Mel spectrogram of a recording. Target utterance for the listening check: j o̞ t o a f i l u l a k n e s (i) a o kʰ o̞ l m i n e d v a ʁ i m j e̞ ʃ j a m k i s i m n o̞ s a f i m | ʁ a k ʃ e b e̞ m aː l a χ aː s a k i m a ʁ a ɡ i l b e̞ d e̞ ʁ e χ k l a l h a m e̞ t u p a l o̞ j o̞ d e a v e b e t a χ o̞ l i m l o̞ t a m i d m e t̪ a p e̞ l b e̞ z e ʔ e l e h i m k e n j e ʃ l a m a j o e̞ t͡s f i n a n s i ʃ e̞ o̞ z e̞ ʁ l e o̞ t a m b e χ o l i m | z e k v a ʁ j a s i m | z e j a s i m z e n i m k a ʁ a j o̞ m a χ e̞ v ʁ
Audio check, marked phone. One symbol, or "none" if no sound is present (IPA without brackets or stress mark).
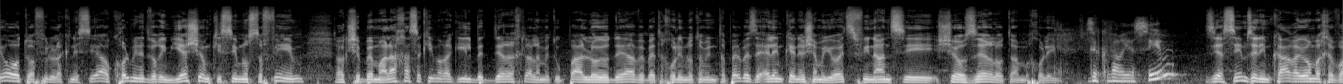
i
